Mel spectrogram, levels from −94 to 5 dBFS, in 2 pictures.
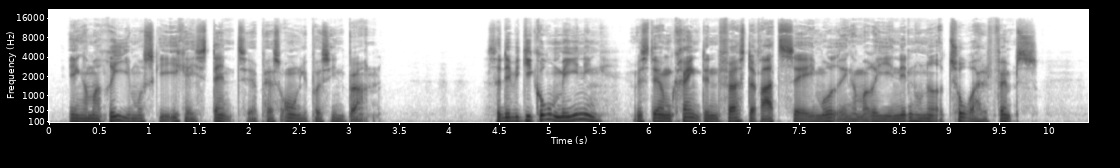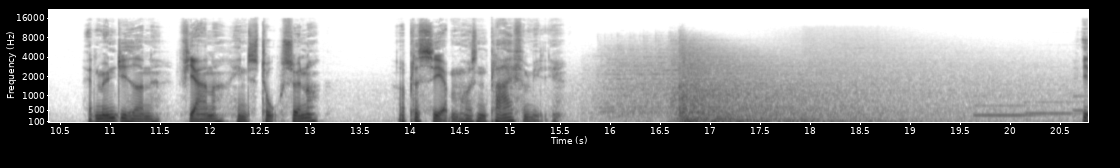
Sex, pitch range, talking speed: male, 100-125 Hz, 130 wpm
